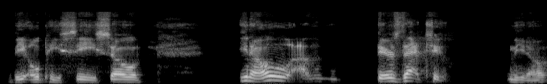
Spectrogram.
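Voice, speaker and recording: Lively intonation marks this man's medium-pitched voice, delivered with an American accent. He talks at a fairly slow pace with long, frequent pauses. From Chicago South Side. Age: 60s. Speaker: architecture critic. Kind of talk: interview.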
